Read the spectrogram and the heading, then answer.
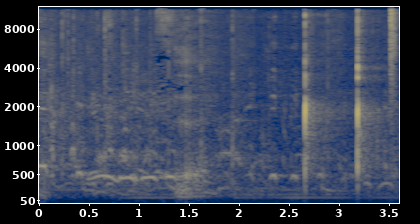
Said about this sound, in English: Okay, there's a man. Can you clap your hands?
